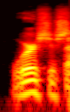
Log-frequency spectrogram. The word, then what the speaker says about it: Worcestershire: While we're on the subject, do you know how to properly pronounce Worcestershire sauce? Wow. Worcestershire. Worcestershire.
